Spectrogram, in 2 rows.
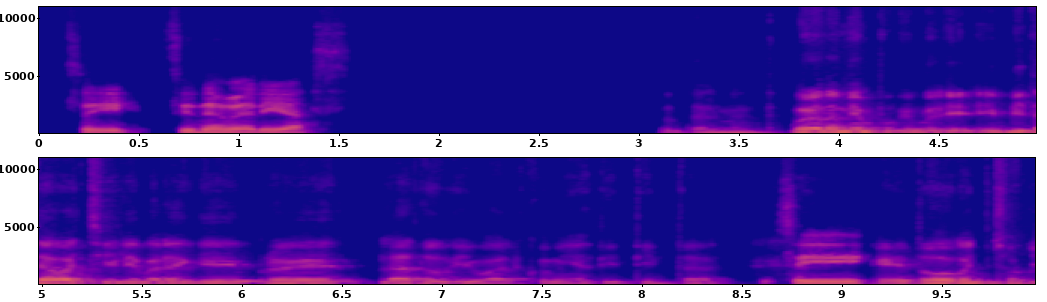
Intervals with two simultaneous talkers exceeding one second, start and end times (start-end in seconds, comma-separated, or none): none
